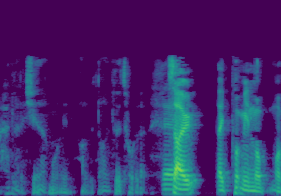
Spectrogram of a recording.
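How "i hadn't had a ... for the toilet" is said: very soft, very quiet hushed whisper. Speaker telling a story to the other speaker, whispering. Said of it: "you don't".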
